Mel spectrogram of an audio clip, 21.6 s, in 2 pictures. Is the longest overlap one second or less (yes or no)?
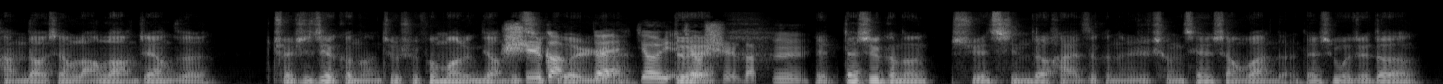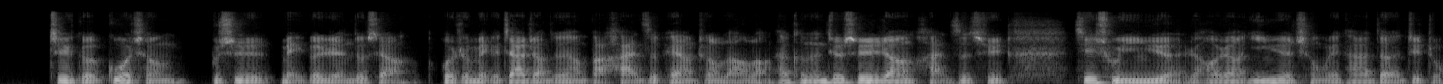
no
